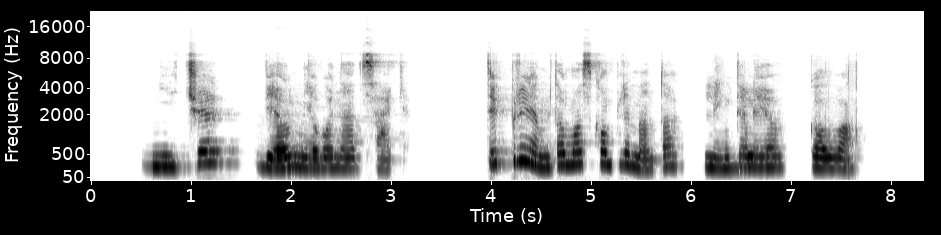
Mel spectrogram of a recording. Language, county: Lithuanian, Panevėžys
